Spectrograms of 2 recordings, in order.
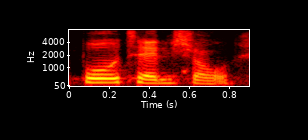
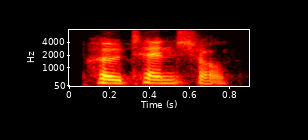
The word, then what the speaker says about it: potential: next potential potential potential you just pressed the syllable 10 by saying potential but the stressed syllable is po potential potential potential okay good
